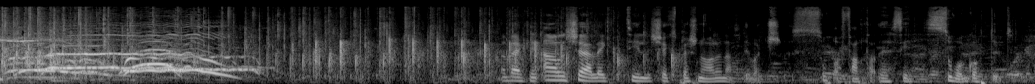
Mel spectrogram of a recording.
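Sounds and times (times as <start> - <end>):
audience applause: 0.0 - 6.8
speech: 5.1 - 10.3.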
